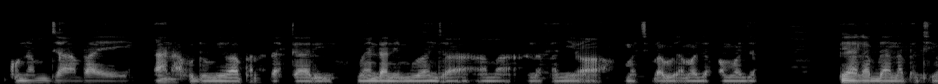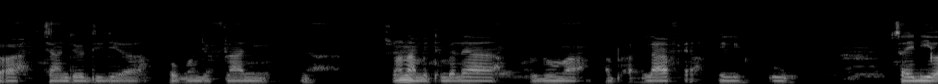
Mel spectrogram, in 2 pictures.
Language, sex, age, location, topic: Swahili, male, 18-24, Kisumu, health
